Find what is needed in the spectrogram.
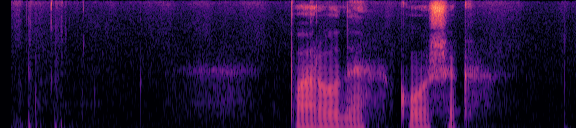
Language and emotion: Russian, neutral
